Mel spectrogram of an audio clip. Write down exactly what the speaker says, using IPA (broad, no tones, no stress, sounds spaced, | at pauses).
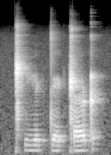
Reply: ǁʰ iː ʈ t̪ e ʔ ǁ œ ʈ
